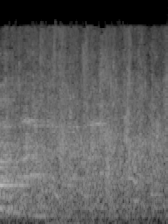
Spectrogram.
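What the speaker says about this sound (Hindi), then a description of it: "आपकी तालियां उठती रहे।" Audience applause at a Hindi satirical poetry performance, a faint, steady wash of many hands clapping heard from a distance for about two seconds.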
